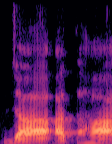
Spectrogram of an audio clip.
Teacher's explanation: جاءت ہا مد متصل ہے، 5 الف کے برابر کھینچنا ہے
